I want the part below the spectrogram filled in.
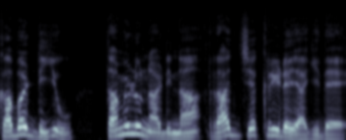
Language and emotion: Kannada, neutral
